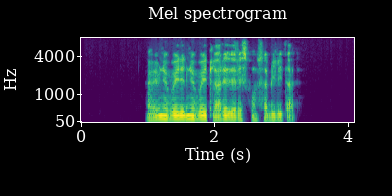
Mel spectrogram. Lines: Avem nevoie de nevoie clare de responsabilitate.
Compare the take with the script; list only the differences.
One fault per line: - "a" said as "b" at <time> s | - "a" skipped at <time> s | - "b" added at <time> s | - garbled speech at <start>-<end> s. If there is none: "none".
none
